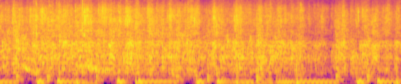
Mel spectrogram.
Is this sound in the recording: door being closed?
no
